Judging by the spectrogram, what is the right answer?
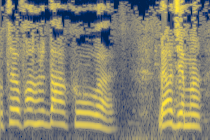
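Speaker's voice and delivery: ordinary delivery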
